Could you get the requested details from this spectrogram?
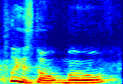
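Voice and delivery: slow, laughing, mock-timid plea; mock scared plea. Scared rider begging the horse to stay still. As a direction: beg the horse with playful fear. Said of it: "And I went".

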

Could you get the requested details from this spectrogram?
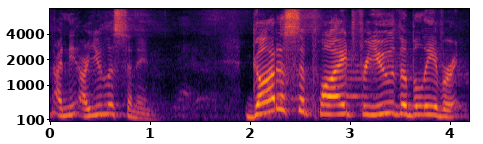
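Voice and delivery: ordinary delivery

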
